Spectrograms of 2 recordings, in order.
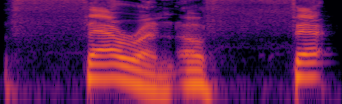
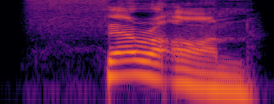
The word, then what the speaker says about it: Pharaon: It's a marriage therapist by the name of Vienna Ferran. Ferran. It's Pharaon. Pharaon.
